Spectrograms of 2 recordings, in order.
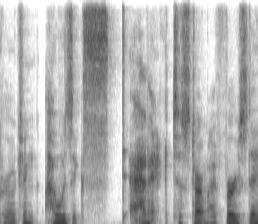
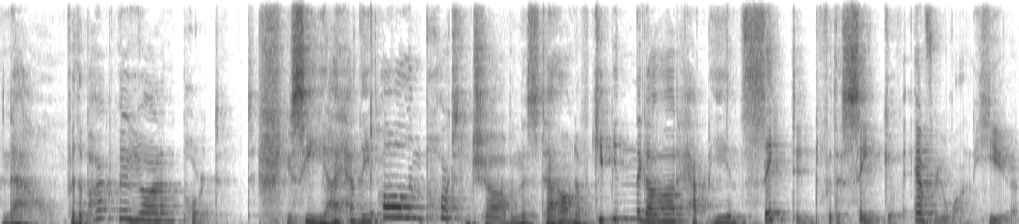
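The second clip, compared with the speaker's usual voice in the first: sadistic grin, pitched up, swooping; 8 semitones higher than usual. A character explaining the listener's part to them, with a sadistic grin in his voice. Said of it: "a sadistic grin in his voice".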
